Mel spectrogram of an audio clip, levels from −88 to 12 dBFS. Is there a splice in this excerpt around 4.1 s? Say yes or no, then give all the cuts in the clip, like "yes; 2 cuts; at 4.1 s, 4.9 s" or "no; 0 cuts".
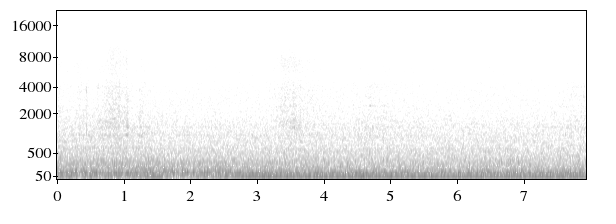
no; 1 cut; at 5.7 s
